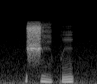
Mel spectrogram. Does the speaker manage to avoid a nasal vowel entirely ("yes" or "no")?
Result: yes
